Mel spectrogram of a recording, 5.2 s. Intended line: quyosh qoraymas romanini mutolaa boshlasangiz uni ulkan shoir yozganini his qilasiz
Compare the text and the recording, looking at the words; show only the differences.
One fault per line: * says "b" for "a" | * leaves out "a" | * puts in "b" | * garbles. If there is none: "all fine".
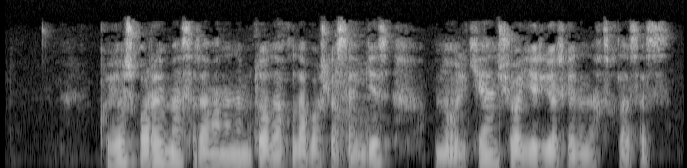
* puts in "qila"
